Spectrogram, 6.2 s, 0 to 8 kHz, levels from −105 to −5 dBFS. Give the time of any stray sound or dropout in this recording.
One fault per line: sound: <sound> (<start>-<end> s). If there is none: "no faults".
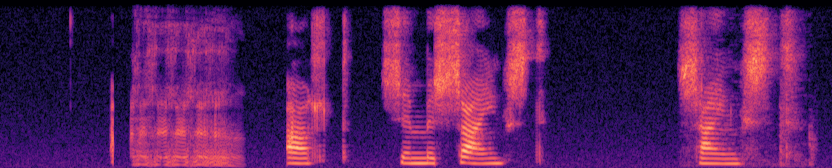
sound: throat clearing (1.0-1.9 s)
